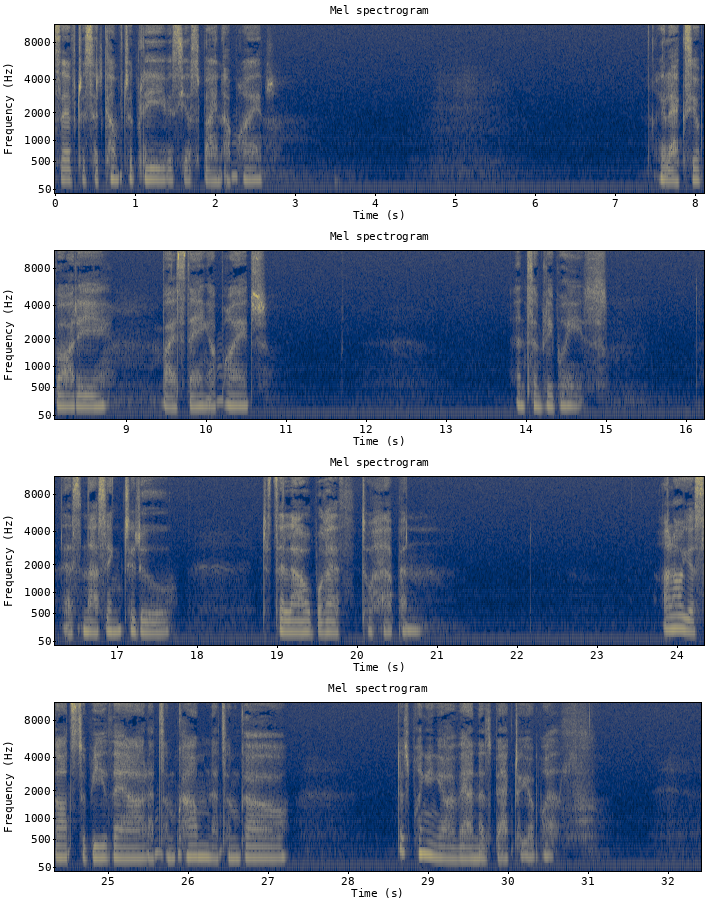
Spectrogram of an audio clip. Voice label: Morning Sitting Meditation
